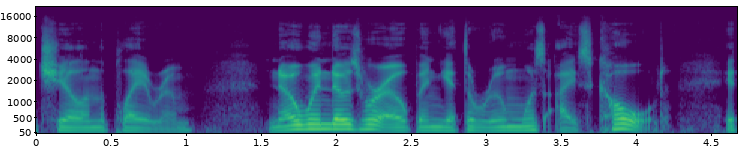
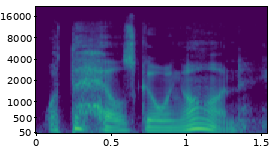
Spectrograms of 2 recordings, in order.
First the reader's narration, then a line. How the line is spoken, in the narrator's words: muttered to himself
